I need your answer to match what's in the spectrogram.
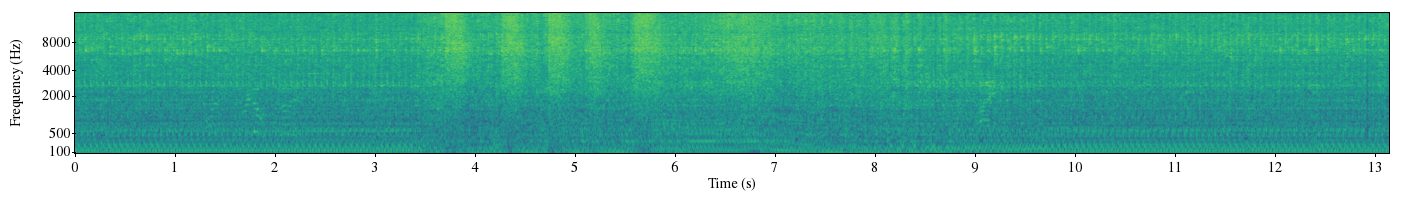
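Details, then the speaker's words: Briggs & Stratton 16 hp 479cc Vanguard V-twin in an off-road go-kart, after carburetor deep-cleaned: deep steady even twin-cylinder idle burble, no misses or knocks; runs really good. "But this thing runs really, really good. That's a really good sign."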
